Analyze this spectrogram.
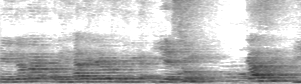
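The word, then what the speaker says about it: Ἰησοῦς: Jesús en el idioma original de griego significa Yesú. Casi Yesu. Casi lo mismo. Yesú con i. Yesu. Lo pronuncia con i.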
